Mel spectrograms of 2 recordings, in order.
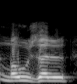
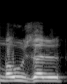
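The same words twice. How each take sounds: First: The name is said with non-Arabic pronunciation. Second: The same.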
